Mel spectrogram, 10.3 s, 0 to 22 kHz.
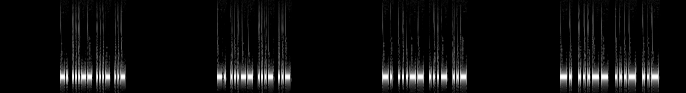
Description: Morse code, heard as a keyed tone, about 44 wpm, 700 Hz. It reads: N3VU N3VU N3VU N3VU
